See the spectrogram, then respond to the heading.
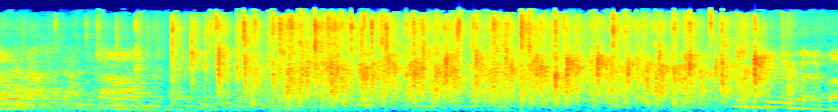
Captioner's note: applause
